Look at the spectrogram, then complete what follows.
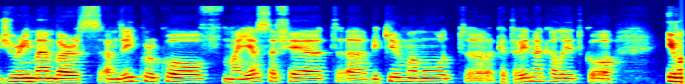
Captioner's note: speaks foreign language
